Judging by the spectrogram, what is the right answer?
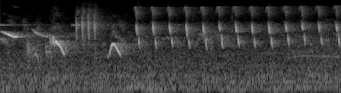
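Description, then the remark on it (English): A bird calls outdoors in Jerusalem on a quiet early morning, opening with a few sharp downward whistles, then a rapid, even series of high chirps repeating steadily, with faint low background hum. “It was still quiet outside, and save for a honk here or there, it was just me and the birds. Oh, listen to that one.”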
